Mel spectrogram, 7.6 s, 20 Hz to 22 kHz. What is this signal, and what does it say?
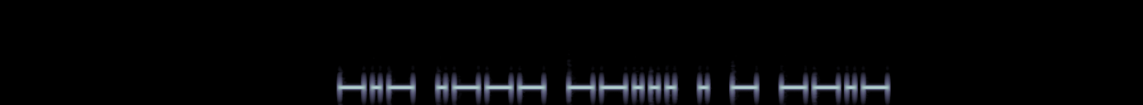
Morse code, heard as a keyed tone, about 22 wpm, 700 Hz. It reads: KJ7ETQ
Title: USA Call Signs - 6 Characters - Repeated 2x - 22wpm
